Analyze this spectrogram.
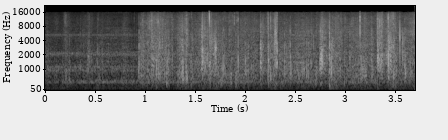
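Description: Wind rustles and flaps a hooded rain jacket close by.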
